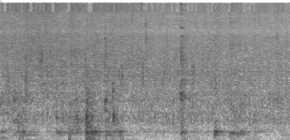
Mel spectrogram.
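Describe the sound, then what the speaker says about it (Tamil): Chopped small onions and garlic fry in a hot pan, giving a steady close sizzle with occasional crackles and stirring scrapes throughout. "இந்த ஸ்டேஜில் நாம் அரிஞ்சு வச்ச வெங்காயத்தை போட்டுடலாம்"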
